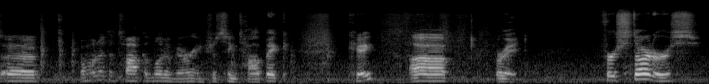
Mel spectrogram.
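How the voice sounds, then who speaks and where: A young man from the Philippines, vlogging casually in a rambling way, with many fillers and restarts. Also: on the high side. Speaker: YouTuber. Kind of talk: casual vlog talk to camera. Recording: distant mic with faint room noise.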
